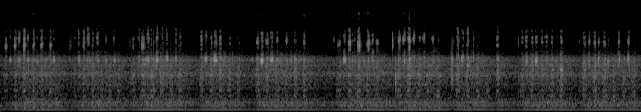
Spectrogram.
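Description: A coin scraping the coating off a paper scratch-off lottery ticket, quietly, in quick runs of short strokes with brief pauses between runs.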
